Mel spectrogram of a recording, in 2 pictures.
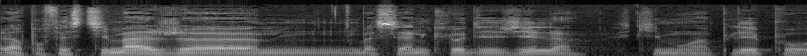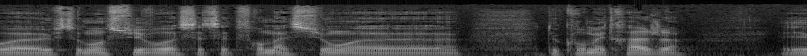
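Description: The delivery comes at a fairly quick pace, monotone, with flat intonation. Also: man. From Switzerland. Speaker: actor. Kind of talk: interview.

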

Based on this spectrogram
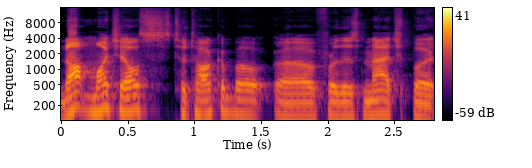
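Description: In a very clean recording with a silent background, a man uses a normal speaking voice at a medium pitch and moderate pace, with ordinary pitch variation. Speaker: football podcast host. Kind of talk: casual sports discussion.

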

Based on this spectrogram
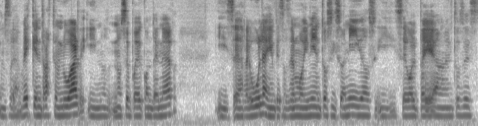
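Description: A woman's normal speaking voice, fairly low-pitched, with fairly even intonation at a fairly quick pace. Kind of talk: radio interview.

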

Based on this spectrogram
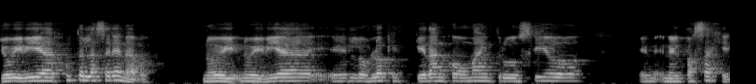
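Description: A man with a Chilean accent speaks at a fairly slow pace in a fairly high pitch. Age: 30s. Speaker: teacher. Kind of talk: casual chat.

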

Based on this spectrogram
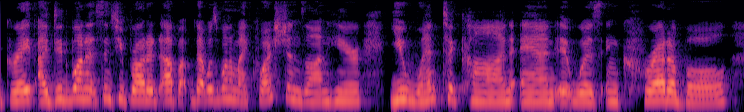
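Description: With an ordinary speaking voice, a woman talks at a moderate pace with hardly any pauses, fairly high in pitch and fairly even in intonation, over a very clean recording with a silent background. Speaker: film podcast host. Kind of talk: interview.

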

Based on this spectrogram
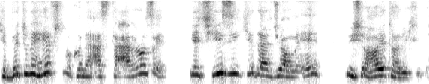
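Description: A man's high-pitched voice at a moderate pace. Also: lively intonation. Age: 70s. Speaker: political activist and sociologist. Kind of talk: panel discussion.

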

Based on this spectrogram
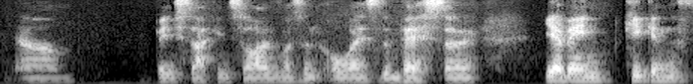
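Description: Speaking with an Australian accent, a man talks fairly slowly at a medium pitch in a monotone, flat delivery, with long, frequent pauses and big swings in loudness. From rural New South Wales, near Bathurst. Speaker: professional footballer. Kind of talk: casual interview.

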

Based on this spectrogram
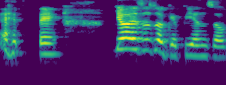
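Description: A woman is talking. Her pace is moderate. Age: 20s. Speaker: podcast host, psychology student. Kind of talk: casual solo podcast monologue.

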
